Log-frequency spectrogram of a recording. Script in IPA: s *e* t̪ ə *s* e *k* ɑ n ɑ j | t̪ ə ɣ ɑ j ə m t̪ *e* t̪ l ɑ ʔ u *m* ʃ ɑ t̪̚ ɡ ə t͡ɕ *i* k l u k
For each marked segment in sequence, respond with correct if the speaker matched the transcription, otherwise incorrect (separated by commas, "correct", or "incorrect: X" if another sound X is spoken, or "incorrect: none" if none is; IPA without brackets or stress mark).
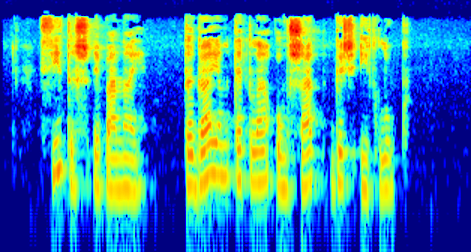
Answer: incorrect: i, incorrect: ʃ, incorrect: p, correct, correct, correct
